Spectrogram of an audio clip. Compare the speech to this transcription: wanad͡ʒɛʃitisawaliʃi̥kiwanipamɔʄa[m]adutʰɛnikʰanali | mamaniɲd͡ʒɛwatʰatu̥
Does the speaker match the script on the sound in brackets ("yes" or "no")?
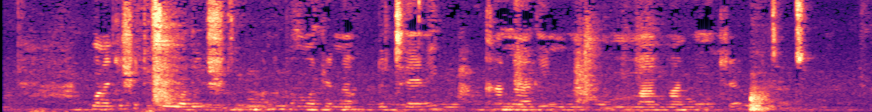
no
